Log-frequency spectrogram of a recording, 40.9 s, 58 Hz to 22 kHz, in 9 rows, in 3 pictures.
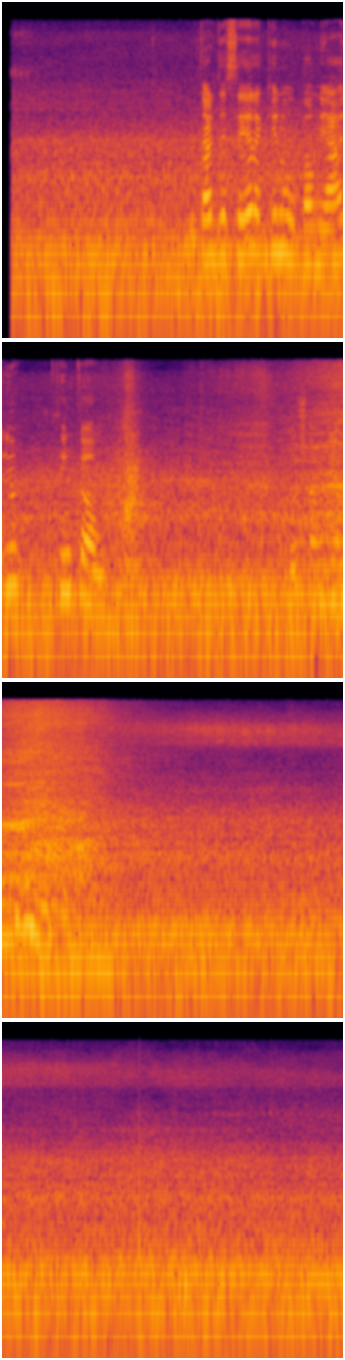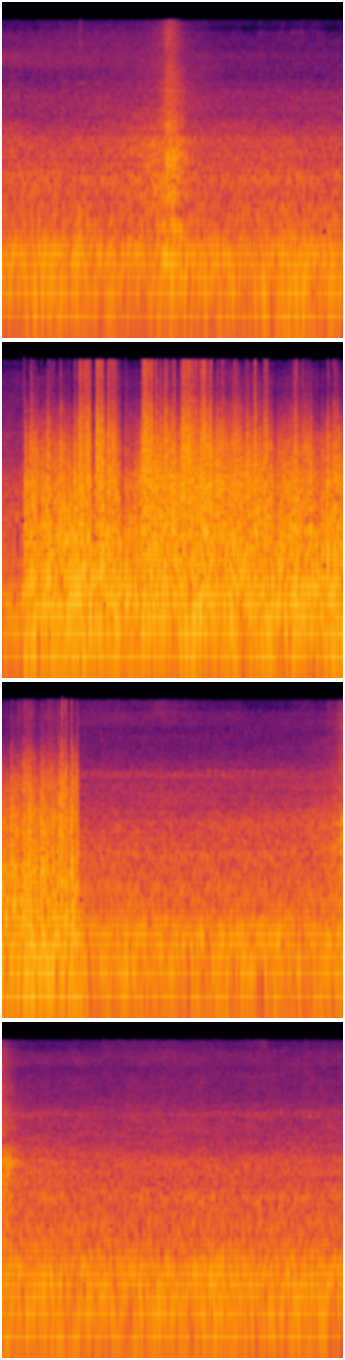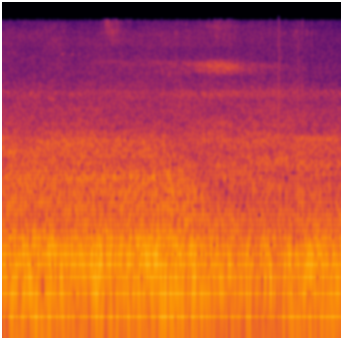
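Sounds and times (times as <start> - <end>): vehicle engine and road noise: 0.1 - 40.9
brief whooshes: 6.0 - 6.6, 19.8 - 20.9, 31.4 - 32.4
loud wind rush: 22.4 - 28.4.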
